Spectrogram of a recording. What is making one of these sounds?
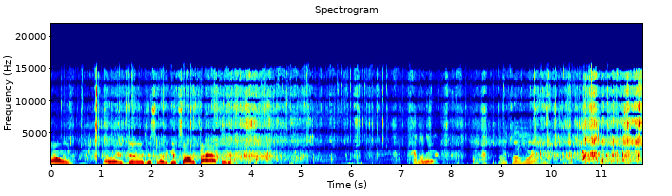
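A large fish splashes in the water.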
